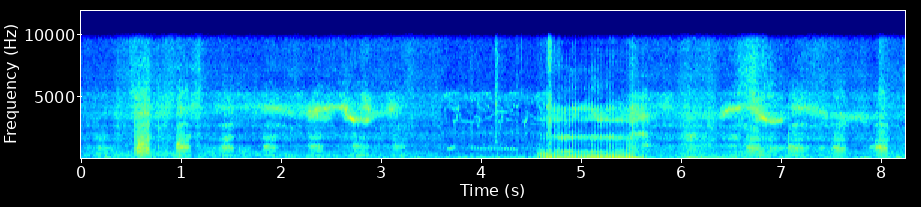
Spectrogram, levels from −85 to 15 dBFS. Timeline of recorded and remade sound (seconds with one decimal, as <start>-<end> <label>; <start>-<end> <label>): 0.0-3.6 remade; 3.6-4.7 recorded; 4.7-8.2 remade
